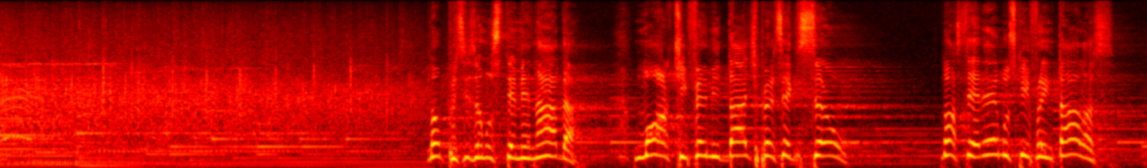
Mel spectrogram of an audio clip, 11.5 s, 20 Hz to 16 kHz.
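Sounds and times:
crowd applauding: 0:00.0 - 0:05.4
speech: 0:04.3 - 0:08.6, 0:09.4 - 0:11.2.

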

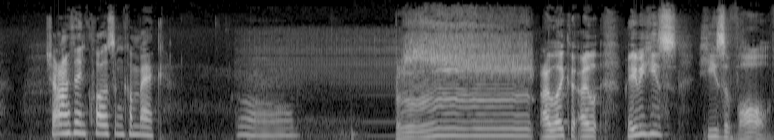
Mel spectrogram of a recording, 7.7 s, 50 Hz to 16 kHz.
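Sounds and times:
speech: 0:00.5 - 0:01.7, 0:02.3 - 0:03.1, 0:03.9 - 0:07.7
electrical buzzing hum on a call line: 0:02.1 - 0:05.4.

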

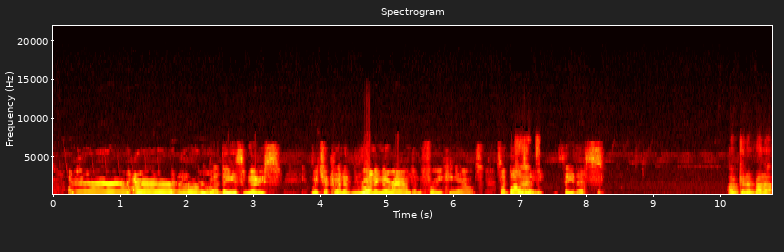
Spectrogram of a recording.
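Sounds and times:
wolf-like howl from a host of halflings: 0:00.2 - 0:02.6
speech: 0:02.4 - 0:08.3, 0:10.1 - 0:10.7.

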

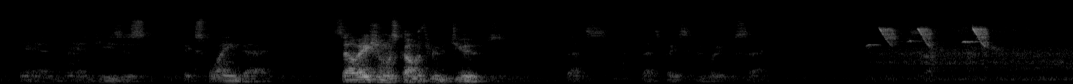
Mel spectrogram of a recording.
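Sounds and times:
speech: 0:01.2 - 0:02.8, 0:03.4 - 0:05.1, 0:05.8 - 0:07.7
bird singing outdoors in Florida in springtime: 0:08.4 - 0:10.7.

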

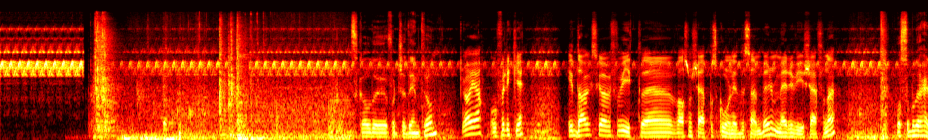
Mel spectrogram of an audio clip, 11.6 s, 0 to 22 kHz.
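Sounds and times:
shrill fire alarm ringing in rapid pulses: 0:00.0 - 0:11.5
door banging open: 0:01.1 - 0:04.5
speech: 0:04.5 - 0:11.5.

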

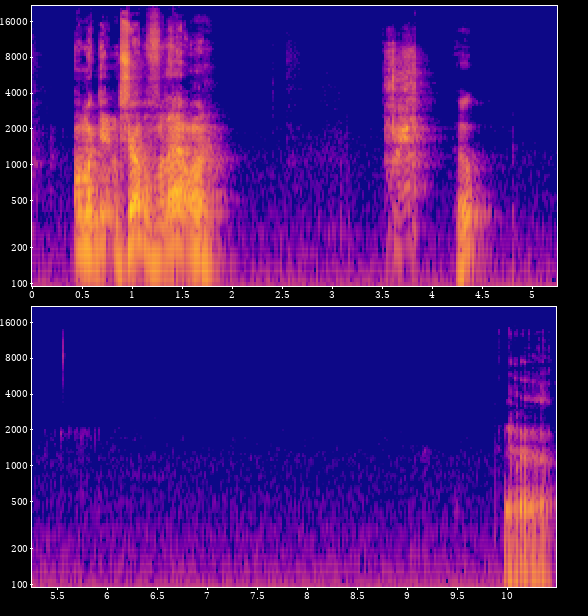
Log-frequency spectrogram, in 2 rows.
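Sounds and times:
speech: 0:00.4 - 0:01.9, 0:04.2 - 0:04.5
loud low throaty burp: 0:04.3 - 0:04.6, 0:10.0 - 0:10.4.

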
